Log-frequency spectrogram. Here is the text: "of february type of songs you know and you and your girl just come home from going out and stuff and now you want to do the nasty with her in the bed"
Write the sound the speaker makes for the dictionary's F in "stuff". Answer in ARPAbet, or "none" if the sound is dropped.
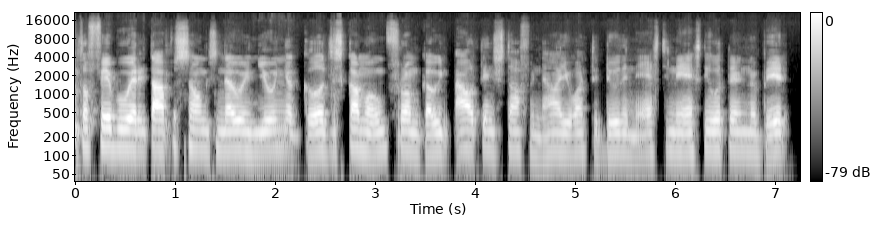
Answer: F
